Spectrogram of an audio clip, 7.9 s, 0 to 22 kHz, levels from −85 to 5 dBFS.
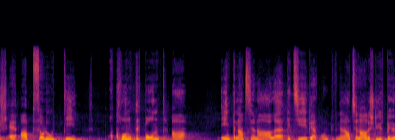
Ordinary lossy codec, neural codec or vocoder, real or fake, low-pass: none; codec, 44.1 kHz, 2.6 kbps, SNAC; fake; 14.4 kHz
